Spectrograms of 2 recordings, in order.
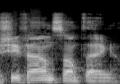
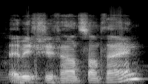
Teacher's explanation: That was a question, by the way. No descending cadence. It has to go up at the end. · Shown in: second take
